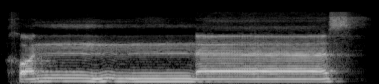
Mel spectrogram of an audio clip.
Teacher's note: খন, নুনটা ধরে রাখতে হবে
